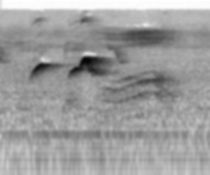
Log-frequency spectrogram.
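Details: Hand-raised, tame male red-whiskered bulbul of a rare moss-green, black-crested form sings two bright, upslurred whistled notes in quick succession, then a softer falling warble, over a faint low hum.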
